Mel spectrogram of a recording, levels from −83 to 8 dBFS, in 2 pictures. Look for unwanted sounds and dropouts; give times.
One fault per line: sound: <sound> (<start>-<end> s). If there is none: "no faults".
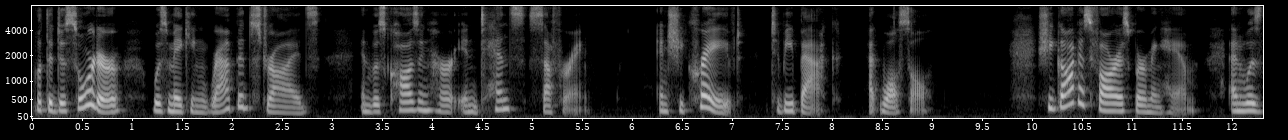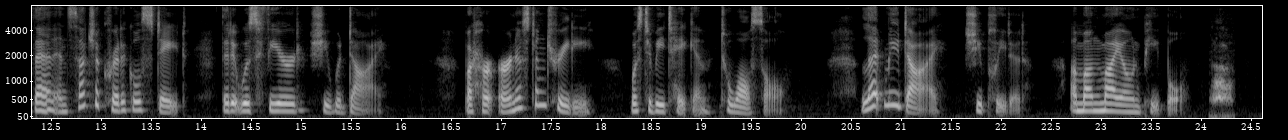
sound: bark (24.1-24.3 s)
